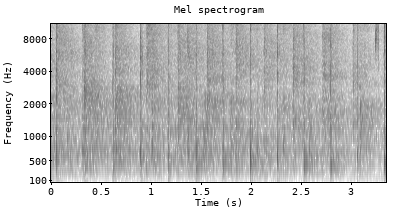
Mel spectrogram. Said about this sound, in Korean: 우리 살아계신 하나님 앞에 우리 감사와 영광의 박수 올려드리겠습니다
